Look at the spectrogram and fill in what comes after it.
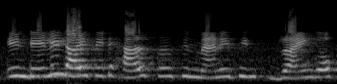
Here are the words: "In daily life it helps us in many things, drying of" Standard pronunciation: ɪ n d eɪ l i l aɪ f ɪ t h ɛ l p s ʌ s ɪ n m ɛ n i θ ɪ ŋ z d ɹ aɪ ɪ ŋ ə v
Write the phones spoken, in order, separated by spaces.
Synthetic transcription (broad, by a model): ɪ n d eɪ l i l aɪ f ɪ t h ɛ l s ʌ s ɪ n m ɛ n i t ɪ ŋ s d ɹ aɪ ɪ ŋ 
